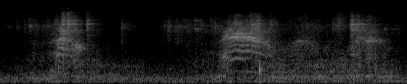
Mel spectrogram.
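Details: Young Bengal cats play-fighting together in Kuching, Sarawak, on Malaysian Borneo; soft, breathy high squeaks come in three short bursts about a second apart, with faint room noise.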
